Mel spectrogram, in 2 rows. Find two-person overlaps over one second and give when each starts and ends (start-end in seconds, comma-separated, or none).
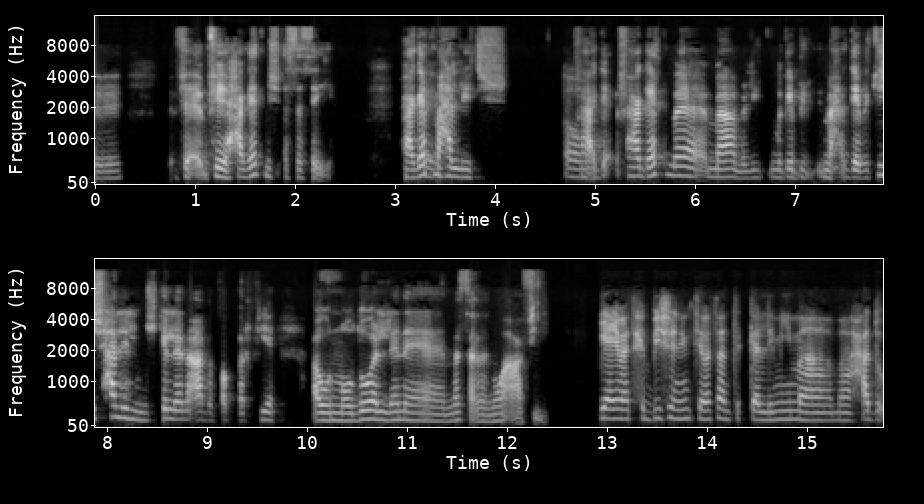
none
